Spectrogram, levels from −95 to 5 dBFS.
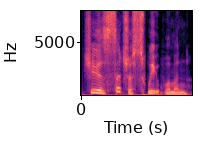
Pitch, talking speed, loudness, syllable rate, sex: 205 Hz, 260 wpm, -18 LUFS, 5.5 syllables/s, female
